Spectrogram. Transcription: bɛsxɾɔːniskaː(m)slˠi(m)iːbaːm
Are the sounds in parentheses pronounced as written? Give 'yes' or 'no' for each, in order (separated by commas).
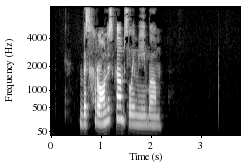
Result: yes, yes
